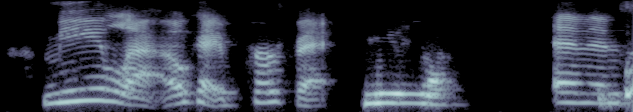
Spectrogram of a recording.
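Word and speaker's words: Miele: I think it's I don't want to mispronounce it, but Mila rhymes with Sheila. Mila.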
